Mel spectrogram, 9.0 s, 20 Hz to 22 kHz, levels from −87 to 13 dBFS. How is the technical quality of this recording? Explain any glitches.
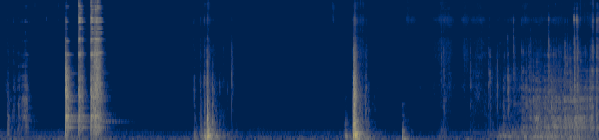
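No technical faults can be heard in these sounds.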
